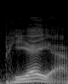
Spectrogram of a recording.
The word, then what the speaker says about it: Pyeya: The name of the band is Pyeya, which is spelled P-Y-E-Y-A, which is, I guess you don't have a manager, right?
